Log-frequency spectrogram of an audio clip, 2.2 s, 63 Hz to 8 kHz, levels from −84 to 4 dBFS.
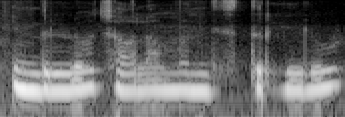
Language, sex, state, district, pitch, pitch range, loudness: Telugu, female, Andhra Pradesh, Krishna, 195 Hz, 190-210 Hz, -14 LUFS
